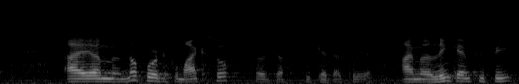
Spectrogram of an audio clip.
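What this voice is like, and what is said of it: Dutch accent. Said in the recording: “I am Dutch, as you probably can hear from my accent.”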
